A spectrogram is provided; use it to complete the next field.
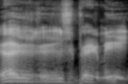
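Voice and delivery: extreme put-on superhero voice. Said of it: "every time I hear Batman, that's what I hear is".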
